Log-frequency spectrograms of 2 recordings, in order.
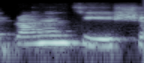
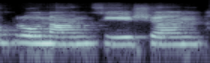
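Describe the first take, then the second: First: प्रोनंसिएशन with "nun" as second syllable; correct pronunciation. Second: प्रोनाउंसिएशन with "NOUN" as second syllable; students' mispronunciation. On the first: Teacher corrects students' mistake, "nun" instead of "noun". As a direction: say प्रोनंसिएशन as "pro-nun-si-AY-shun". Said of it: "प्रो पे जो है वो stress नहीं है". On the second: Teacher quotes students' mistake, "noun" inside the word. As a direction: say प्रोनाउंसिएशन wrongly, as "pro-NOUN-si-ay-shun". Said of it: "कितने सारे बच्चे हैं इसको". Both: Shown as a demonstration.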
